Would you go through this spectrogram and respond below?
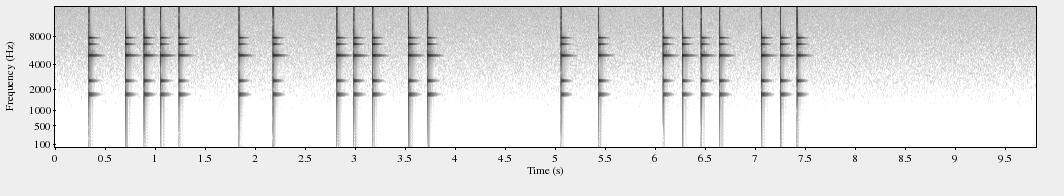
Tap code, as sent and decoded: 1-4 1-1 3-2 / 1-1 4-3
DAM AS

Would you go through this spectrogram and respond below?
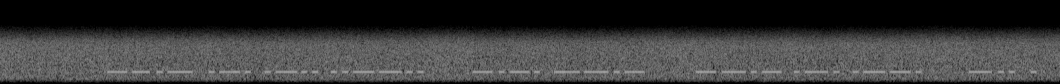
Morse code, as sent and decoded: --.- .-. .-.. ..--.. / -.-. --.- / --.- .-. .--. / -.. .
QRL? CQ QRP DE

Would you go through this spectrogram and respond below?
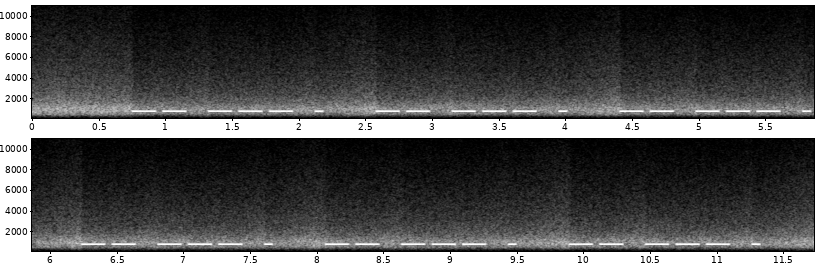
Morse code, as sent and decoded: -- --- . / -- --- . / -- --- . / -- --- . / -- --- . / -- --- .
MOE MOE MOE MOE MOE MOE

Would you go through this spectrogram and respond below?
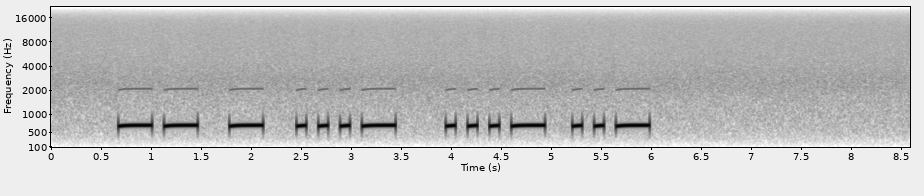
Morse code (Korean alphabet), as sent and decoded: -- - ...- ...- ..-
멀리

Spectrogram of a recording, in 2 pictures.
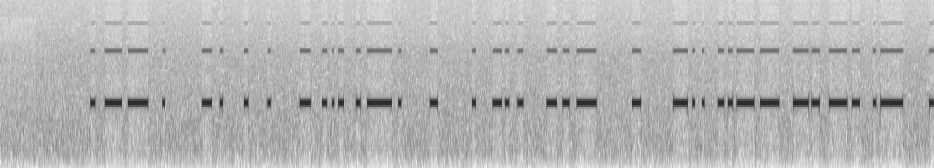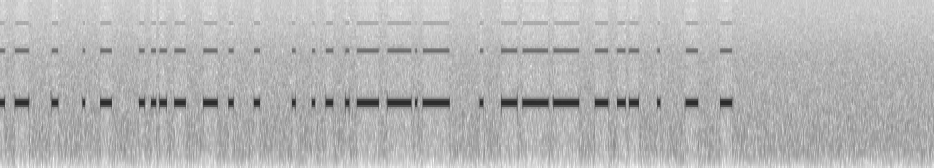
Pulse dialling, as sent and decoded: none

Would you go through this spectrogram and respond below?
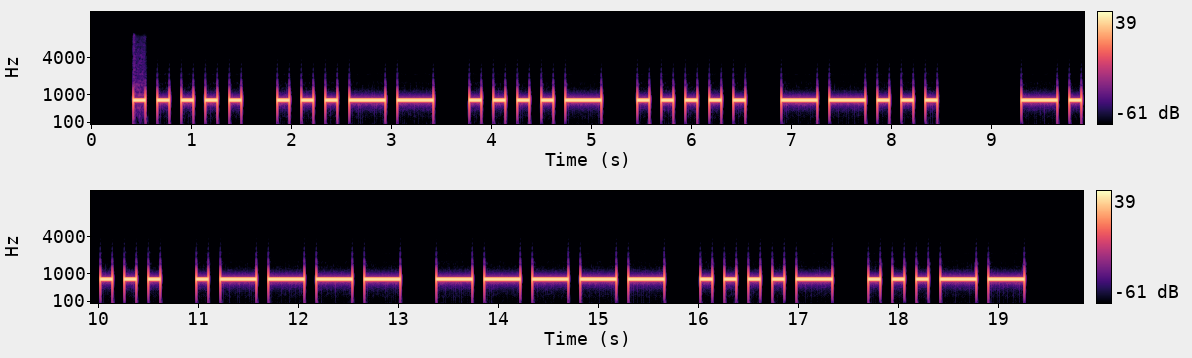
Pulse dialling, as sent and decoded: none

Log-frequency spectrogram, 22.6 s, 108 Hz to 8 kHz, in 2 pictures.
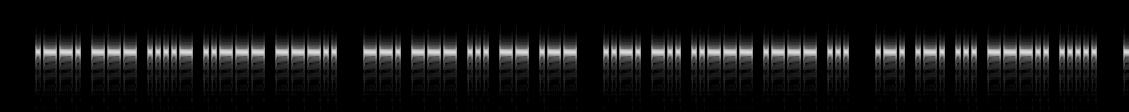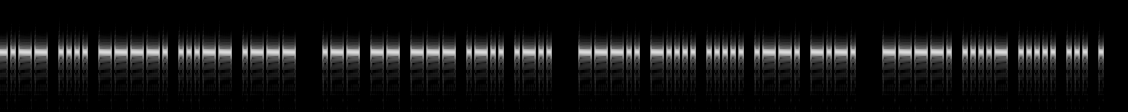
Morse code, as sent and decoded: .--. --- ....- ..--- ---.. / --. --- ... -- .-- / ..-. -.. ..--- .--- ... / .-. .-. ... ---.. ..... / -.-- .... ----. ...-- .--- / .-- -- --- .-.. .-.. / ---.. -.... ..... .--. -.-. / ----. ....- ..... ... .
PO428 GOSMW FD2JS RRS85 YH93J WMOLL 865PC 945SE

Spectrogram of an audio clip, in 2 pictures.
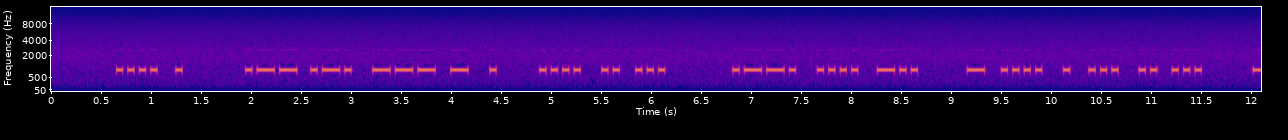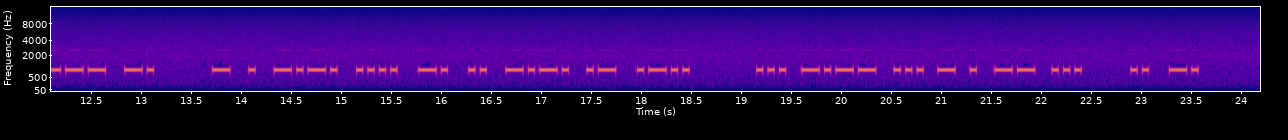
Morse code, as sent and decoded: .... . / .-- .-. --- - . / .... .. ... / .--. .... -.. / - .... . ... .. ... / --- -. / - . -.-. .... -. .. -.-. .- .-.. / ... -.-- ... - . -- ... / .. -.
HE WROTE HIS PHD THESIS ON TECHNICAL SYSTEMS IN

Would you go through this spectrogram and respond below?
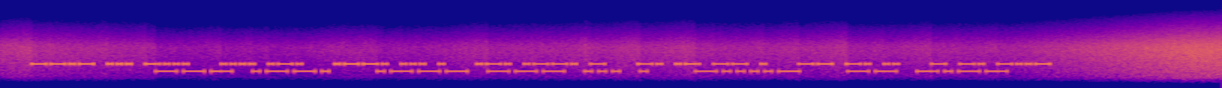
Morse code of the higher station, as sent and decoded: --.- ... -... / .... .-. / .--. ... . / .-. .--. - / -. .- -- . / -- -. .. / - -. -..-
QSB HR PSE RPT NAME MNI TNX

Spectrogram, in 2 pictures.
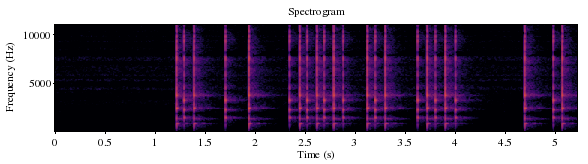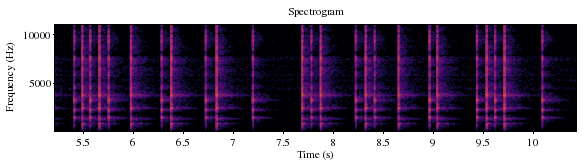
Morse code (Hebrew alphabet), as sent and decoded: .- -... .-.. / --.. --- / .-. --.-
אבל זה רק

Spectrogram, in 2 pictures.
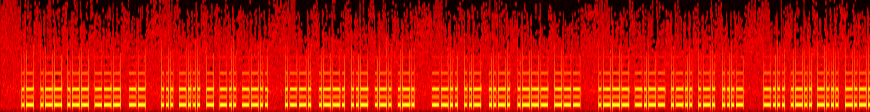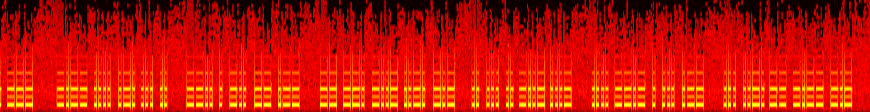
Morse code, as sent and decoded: .- .-- .-- --- -- / ... -... - -.. --.. / .--. .--. ..- .-. .-. / --.. ..- ..-. .--- --- / .--- -.-- .-.. .-. ...- / -... .-.. -... -.-. --- / -.-- .... .-. ... .. / --.. . -.. -- .-- / -- --. -..- ..-. -.- / .. ... .. -..- ...- / .... --.- . ... .-- / ... ..-. -- -.-- -.-
AWWOM SBTDZ PPURR ZUFJO JYLRV BLBCO YHRSI ZEDMW MGXFK ISIXV HQESW SFMYK

